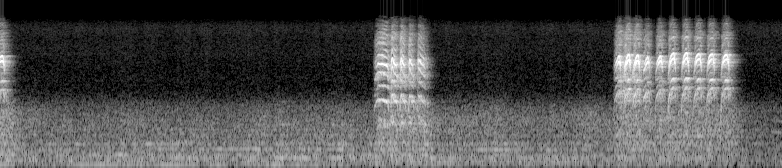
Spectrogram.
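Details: Caught two days earlier, a greater green leafbird said to copy ten species: a short harsh chattering burst, a pause, then a longer run of rapid high scratchy notes, about ten in a row.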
